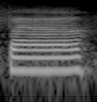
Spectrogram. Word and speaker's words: ف: حرف فا ادا ہوگا۔ pronounced from the edges of the top two front teeth touching the inside part wet part of the lower lip۔ اس کے بعد حرف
